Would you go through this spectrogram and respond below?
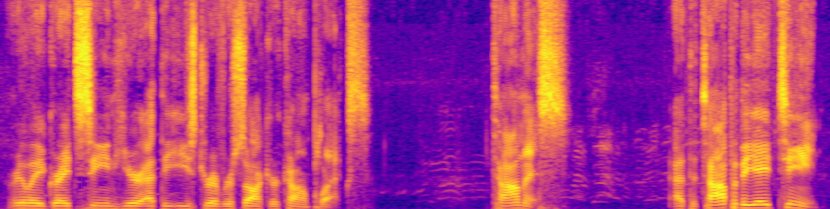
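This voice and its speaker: A young man calling live sports play-by-play, moving between measured description and excited calls. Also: mid-range voice, no echo. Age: young adult.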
